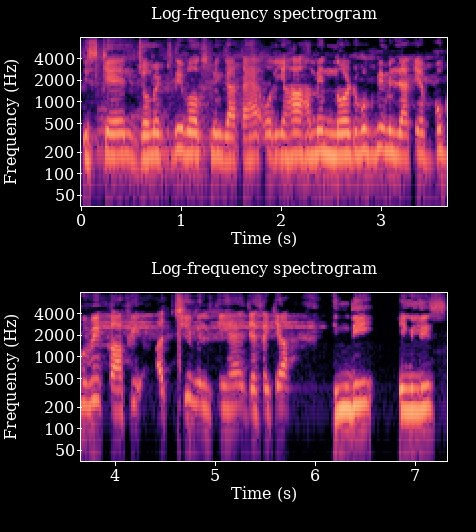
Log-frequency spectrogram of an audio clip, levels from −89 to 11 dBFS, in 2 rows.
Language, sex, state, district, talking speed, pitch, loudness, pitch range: Hindi, male, Uttar Pradesh, Muzaffarnagar, 205 wpm, 185 Hz, -16 LUFS, 180-200 Hz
